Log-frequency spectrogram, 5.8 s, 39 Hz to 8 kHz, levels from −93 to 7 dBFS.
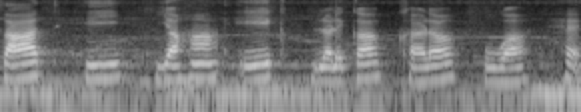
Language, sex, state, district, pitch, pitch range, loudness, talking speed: Hindi, female, Madhya Pradesh, Katni, 180 Hz, 120-195 Hz, -20 LUFS, 80 wpm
